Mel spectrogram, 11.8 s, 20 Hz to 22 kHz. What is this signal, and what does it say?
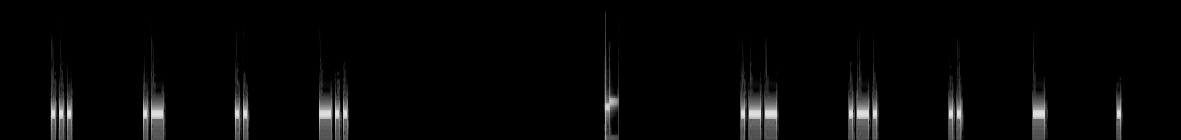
Morse code, heard as a keyed tone, about 30 wpm, spaced as for 10 wpm, 700 Hz. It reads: SAID WRITE
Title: 6x Character Spacing - Top 100 Words - 30wpm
